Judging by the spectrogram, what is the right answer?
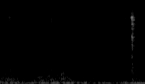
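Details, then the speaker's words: Lada Niva during an electrical wiring revival with the key on: a crisp click as the headlight relay switches the headlights on and off, so the relay is working normally. "You guys can hear that relay clicking on and off."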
